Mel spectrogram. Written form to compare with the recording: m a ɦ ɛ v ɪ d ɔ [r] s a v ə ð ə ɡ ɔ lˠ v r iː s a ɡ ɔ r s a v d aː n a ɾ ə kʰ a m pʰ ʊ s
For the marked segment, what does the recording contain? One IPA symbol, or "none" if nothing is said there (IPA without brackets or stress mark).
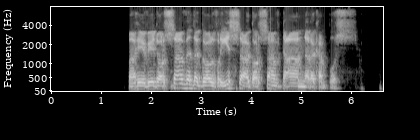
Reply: r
